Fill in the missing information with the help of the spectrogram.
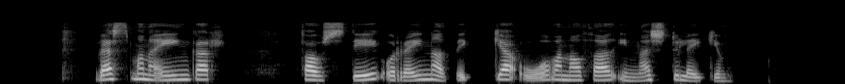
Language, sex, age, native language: Icelandic, female, 30-39, Icelandic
